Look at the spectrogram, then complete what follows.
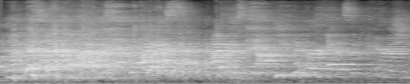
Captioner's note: laughter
